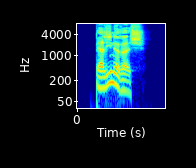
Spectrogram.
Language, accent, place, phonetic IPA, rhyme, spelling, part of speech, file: German, Germany, Berlin, [bɛʁˈliːnəʁɪʃ], -iːnəʁɪʃ, berlinerisch, adjective, De-berlinerisch.ogg
- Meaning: of Berlin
